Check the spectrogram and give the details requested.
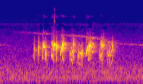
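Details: Decoy red-whiskered bulbul calling to draw out a territorial wild bird: a rapid run of sweet, chirping notes just over a second long, slightly softer, over a steady background hiss and a faint high whine.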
